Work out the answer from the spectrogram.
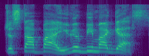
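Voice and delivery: high, brash character voice; gangster greeting. Acted. Host introducing himself to the newcomer, high and brash. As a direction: come on friendly and pushy like a mobster. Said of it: "he's like".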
